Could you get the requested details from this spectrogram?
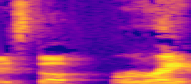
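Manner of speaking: slow, drawn-out, emphatic stress on "Raiders". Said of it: "you have to say it like that".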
